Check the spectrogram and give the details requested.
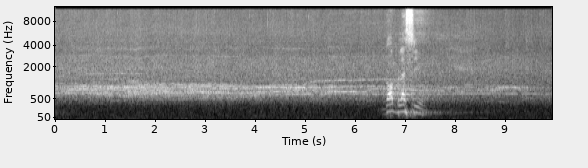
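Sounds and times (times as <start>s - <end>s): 
congregation clapping: 0.0s - 9.9s
speech: 6.6s - 7.5s.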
